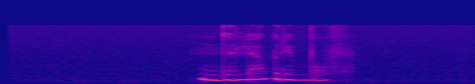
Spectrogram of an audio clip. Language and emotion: Russian, neutral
